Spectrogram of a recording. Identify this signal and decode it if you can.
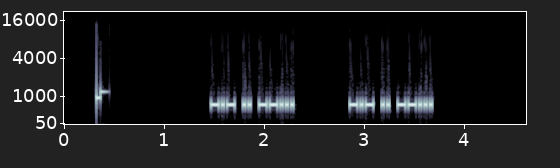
Morse code, heard as a keyed tone, about 42 wpm, 700 Hz. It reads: KI7 KI7
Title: USA Call Sign Prefixes - Repeated 2x - 45wpm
